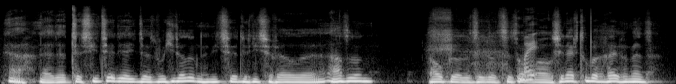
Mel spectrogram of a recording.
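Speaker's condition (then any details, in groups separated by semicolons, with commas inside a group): Parkinson's disease; progressive, slowly worsening, one foot wobbly and less stable, odd gait; lip tremor that can start suddenly, jaw spasm mostly when falling asleep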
